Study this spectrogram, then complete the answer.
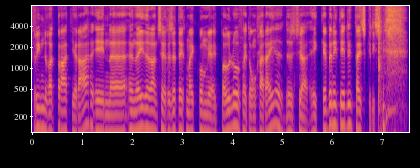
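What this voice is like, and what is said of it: Slight South African accent in Dutch. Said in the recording (Dutch): “daar hoor ik een klein accentje. Een Zuid-Afrikaanse spirit”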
